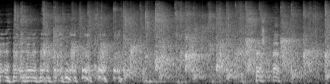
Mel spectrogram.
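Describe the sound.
Steady, close audience applause fills the whole stretch, a dense wash of clapping with voices talking and calling out over it.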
